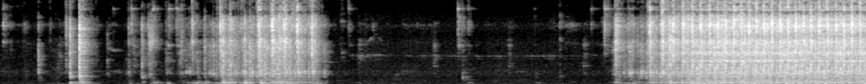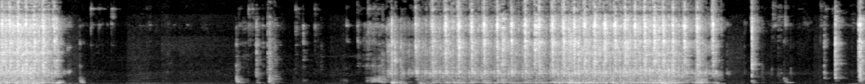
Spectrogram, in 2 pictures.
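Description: A sewing machine stitches lace onto a small doll's dhoti-kurta dress in three long, steady bursts of whirring, separated by pauses filled with light handling clicks.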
